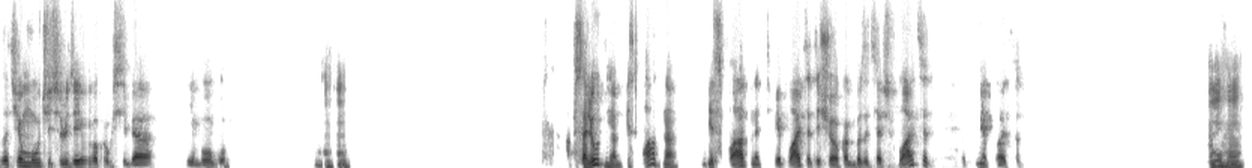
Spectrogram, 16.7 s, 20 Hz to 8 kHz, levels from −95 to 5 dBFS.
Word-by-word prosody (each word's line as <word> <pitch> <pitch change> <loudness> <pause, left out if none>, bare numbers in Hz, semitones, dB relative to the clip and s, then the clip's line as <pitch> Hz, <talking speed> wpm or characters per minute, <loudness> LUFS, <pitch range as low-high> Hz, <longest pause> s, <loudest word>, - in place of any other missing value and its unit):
Зачем 155 +4 +3
мучить 145 -2 -1
людей 125 +1 +4
вокруг 125 -3 -4
себя? 115 -1 +2 0.4
Ей-Богу. 105 -2 -5 1.1
Мгм. 120 -1 -9 2.9
Абсолютно 135 - +4
бесплатно 135 - -2 0.3
бесплатно. 125 0 +1
Тебе 115 - -3
платят, 165 -3 +2
еще, 125 -4 +1
как 110 -3 -2
бы 110 - 0
за 115 0 -5
тя 115 +3 -1
всё 125 - -13
платят, 225 +3 +1 0.4
и - - -23
тебе - - -4
платят. - - -4 2.5
Мгм. 125 -2 -1
125 Hz, 85 wpm, -25 LUFS, 115-140 Hz, 2.9 s, людей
